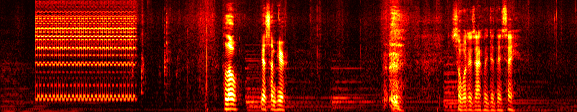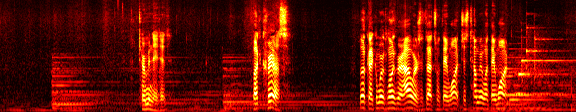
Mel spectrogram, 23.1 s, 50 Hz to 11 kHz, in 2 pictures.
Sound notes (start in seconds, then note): 0.7 phone rings; 7.6 clears his throat; 13.9 horrified whisper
